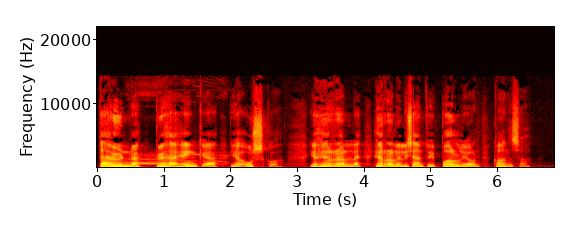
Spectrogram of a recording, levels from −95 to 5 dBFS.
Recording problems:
animal sounds; noticeable; until 4.5 s; 15 dB below the speech

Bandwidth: 14.5 kHz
